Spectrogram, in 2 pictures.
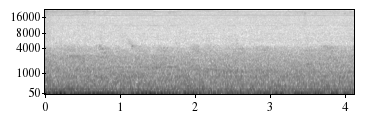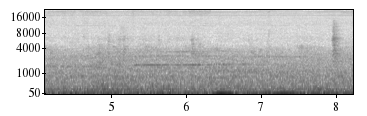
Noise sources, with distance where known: background noise

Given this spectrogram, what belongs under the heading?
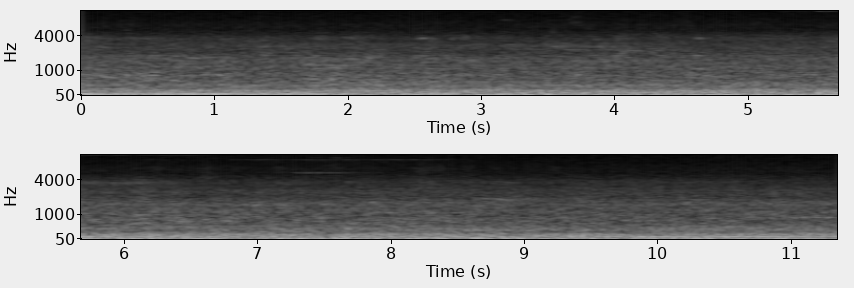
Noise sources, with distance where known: engine of unclear size

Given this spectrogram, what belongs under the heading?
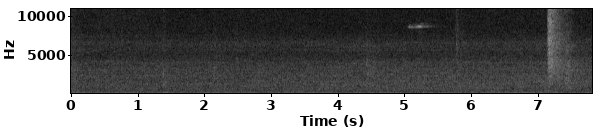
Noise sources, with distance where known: non-machinery impact, near

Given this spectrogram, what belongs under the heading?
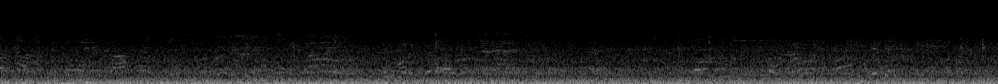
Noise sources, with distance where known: person or small group talking, far

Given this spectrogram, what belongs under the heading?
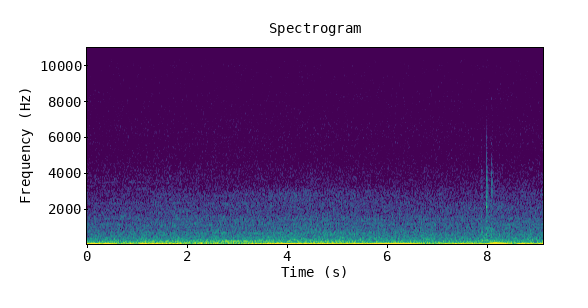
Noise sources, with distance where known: background noise

